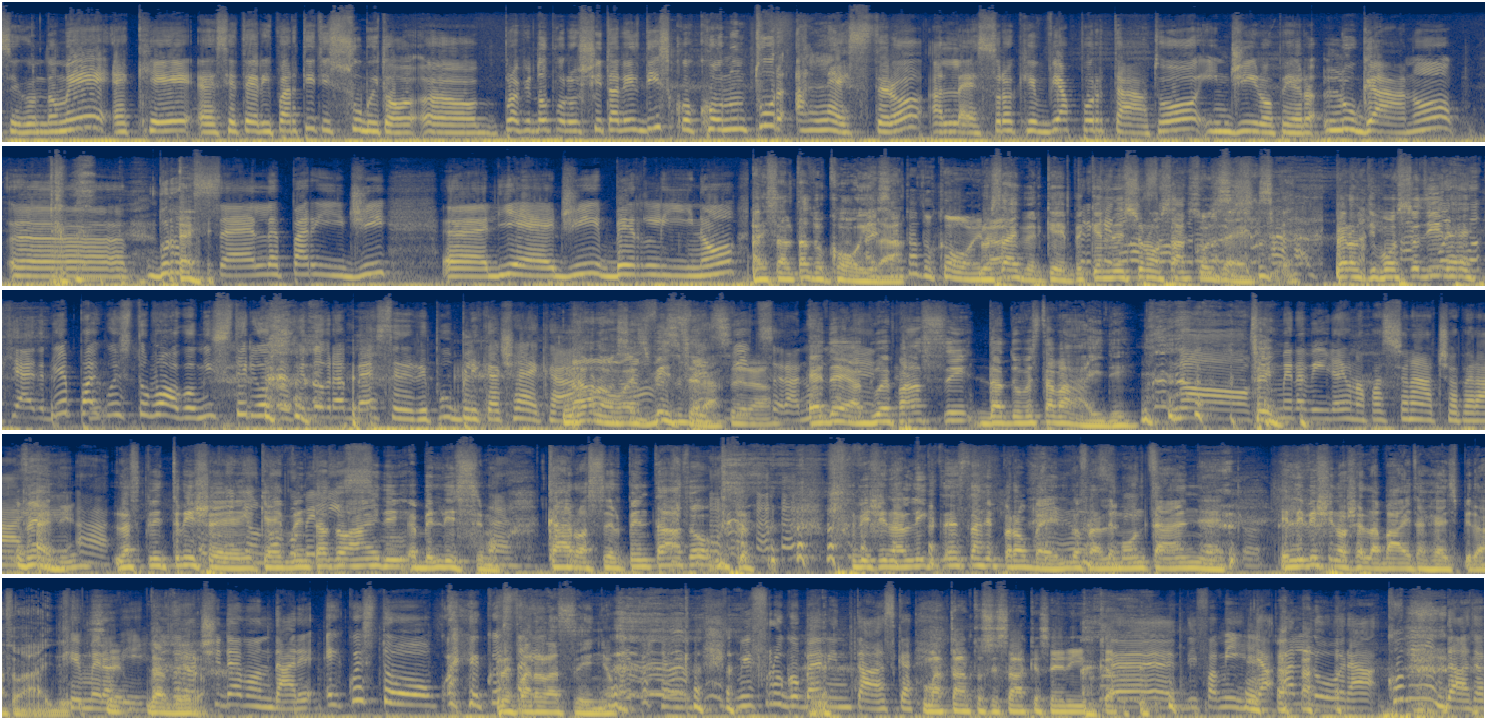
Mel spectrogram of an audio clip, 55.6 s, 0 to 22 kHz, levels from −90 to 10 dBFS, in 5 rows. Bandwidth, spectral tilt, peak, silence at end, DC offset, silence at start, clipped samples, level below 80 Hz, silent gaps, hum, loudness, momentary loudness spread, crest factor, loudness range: 17 kHz; -5 dB/octave; 0 dBFS; 0 s; under 0.1%; 0 s; under 0.1%; -22 dBFS; none; none; -13 LUFS; 5 LU; 12 dB; 2 LU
